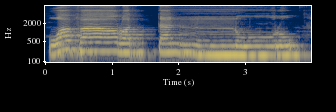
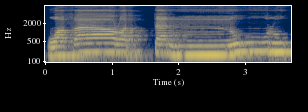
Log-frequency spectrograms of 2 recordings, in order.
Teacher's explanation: یہاں پر ہم نے نون مشدد پر غنہ کرنا ہے، آواز کو ناک میں کچھ دیر روک کر رکھنے کو غنہ کہا جاتا ہے۔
